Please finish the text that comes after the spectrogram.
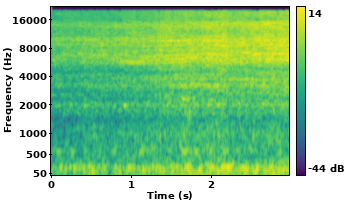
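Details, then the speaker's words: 1929 Chrysler engine idling after tweaks and wiring work, before first long test drive; owner says the motor sounds really good now and the fan works. Low, loping, even idle with no knocks or misfires; normal idle. "It's all pretty good. Motor sounds really good now. I know the fan and everything works."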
